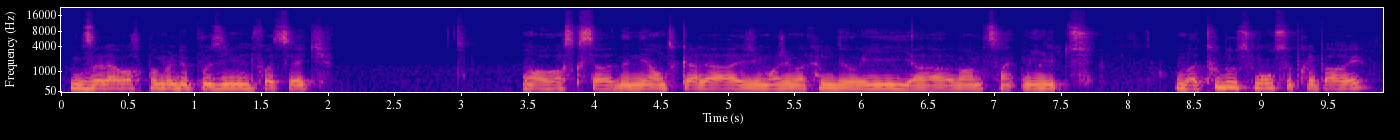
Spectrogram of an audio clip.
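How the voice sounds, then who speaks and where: A young man, a fitness vlogger, talks casually to camera about his training and gives coaching tips in a chatty, slangy way. His voice is mid-range with a warm tone.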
